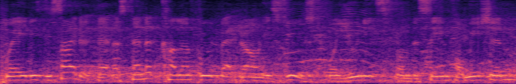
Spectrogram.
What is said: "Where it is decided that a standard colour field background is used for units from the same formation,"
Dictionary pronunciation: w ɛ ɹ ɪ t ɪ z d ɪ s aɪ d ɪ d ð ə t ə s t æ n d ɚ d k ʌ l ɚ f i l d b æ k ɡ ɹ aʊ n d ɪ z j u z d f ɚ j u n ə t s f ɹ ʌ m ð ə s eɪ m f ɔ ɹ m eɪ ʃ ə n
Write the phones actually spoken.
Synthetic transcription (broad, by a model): w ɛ ɪ t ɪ s d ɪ s aɪ d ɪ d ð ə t ə s t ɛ n d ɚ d k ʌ l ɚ f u d b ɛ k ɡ ɹ aʊ n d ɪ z j u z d f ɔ j u n ə t s f ɹ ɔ m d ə s eɪ m f ɔ m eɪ ʃ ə n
